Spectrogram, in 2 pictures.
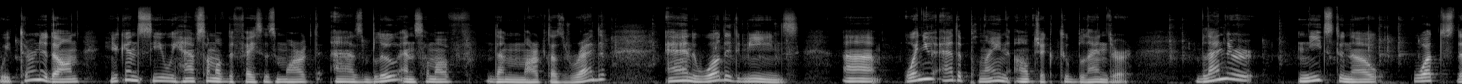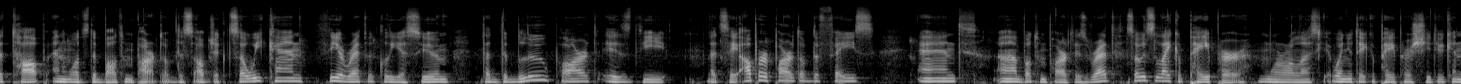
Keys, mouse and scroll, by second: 0.2-12.4 middle drag, 6.7 scroll up 1, 7.2 Tab, 8.9-10.0 scroll down 2, 10.0-10.3 scroll down 1, 10.3 shift+a, 10.6-10.9 scroll down 2, 10.9 scroll up 1, 11.7 g, 12.4 shift+click, 12.6-19.1 shift+middle drag, 12.9-13.3 scroll up 1, 13.7 a, 16.3-16.7 scroll up 2, 17.1-17.6 scroll down 2, 18.2 scroll up 1, 19.1 click, 20.3-28.3 middle drag, 25.8 a, 28.3 click.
